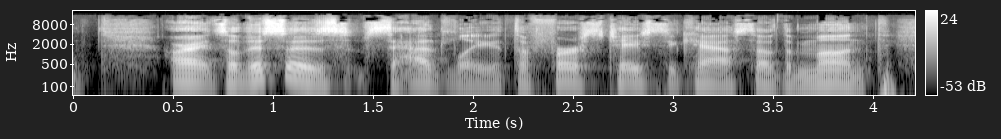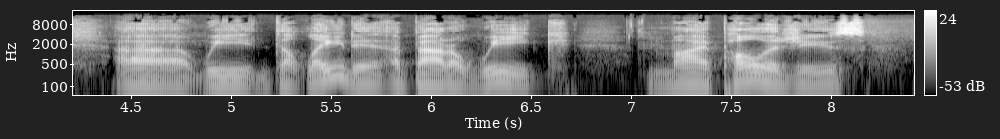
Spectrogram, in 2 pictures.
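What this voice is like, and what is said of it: Sick, under-the-weather voice. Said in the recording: “I've been feeling under the weather. You can probably hear it in my voice.”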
